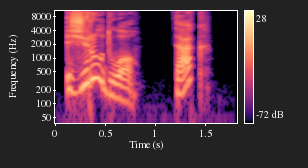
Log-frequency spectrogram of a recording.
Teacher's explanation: zi, miękkie, jest bardzo delikatne. Język musi być przy podniebieniu.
